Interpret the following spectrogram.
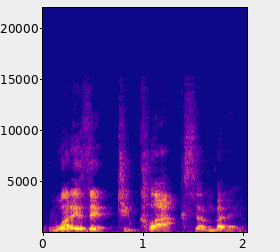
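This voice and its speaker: A man's voice: medium pitch, lively intonation, normal speed, distant mic. A man hosting a casual chat show, playful and teasing, laughing often. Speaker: host.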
